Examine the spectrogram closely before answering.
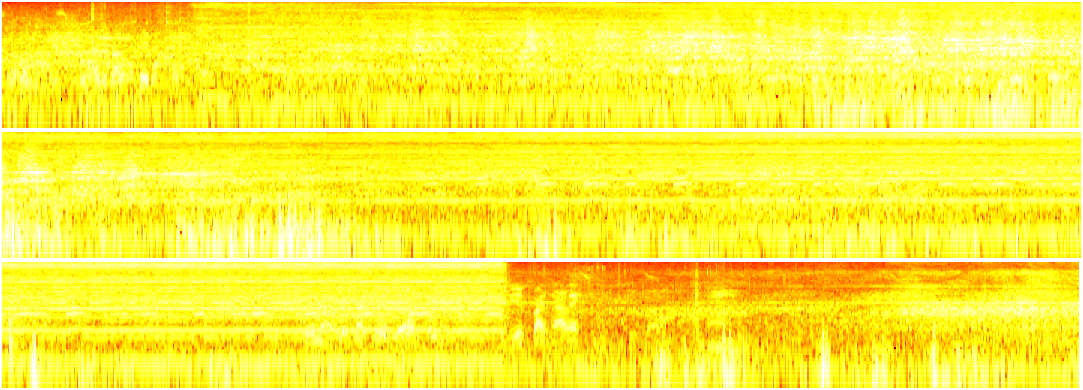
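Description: A jet engine whines high overhead, rising and falling as the jet passes.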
